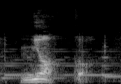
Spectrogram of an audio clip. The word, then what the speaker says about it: gnocco: your tongue doesn't just move towards the roof of your mouth, it actually touches it, stopping the airflow and forcing the air to come out your nose. Ny, gnocco. You get that quick y sound at the end as soon as your tongue moves on to pronounce the next vowel, gnocco.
